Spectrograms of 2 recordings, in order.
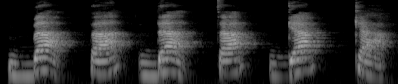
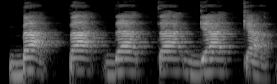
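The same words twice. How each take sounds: First: The syllables are said at a slower pace. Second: The syllables are said at a faster pace.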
